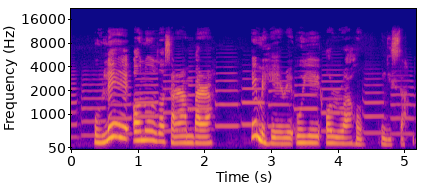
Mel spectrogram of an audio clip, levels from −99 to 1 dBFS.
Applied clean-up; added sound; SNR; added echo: none; Trumpet; 18 dB; none.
